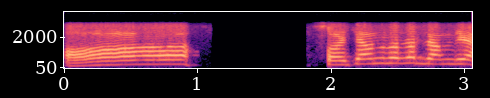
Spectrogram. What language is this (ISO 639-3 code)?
asm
